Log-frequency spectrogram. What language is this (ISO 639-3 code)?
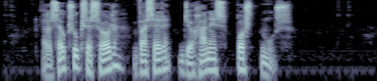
cat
